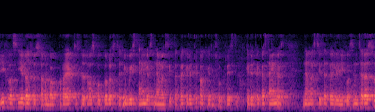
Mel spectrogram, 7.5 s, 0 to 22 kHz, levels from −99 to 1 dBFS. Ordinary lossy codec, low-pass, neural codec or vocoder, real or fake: MP3, 32 kbps; 7.2 kHz; none; real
